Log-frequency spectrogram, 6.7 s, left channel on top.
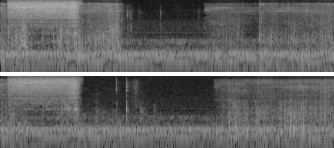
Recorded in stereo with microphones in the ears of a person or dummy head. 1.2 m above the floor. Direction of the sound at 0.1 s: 25° left (ahead or behind).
